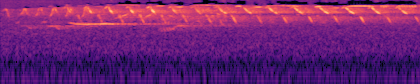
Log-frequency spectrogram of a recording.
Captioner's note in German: Vogelzwitschern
